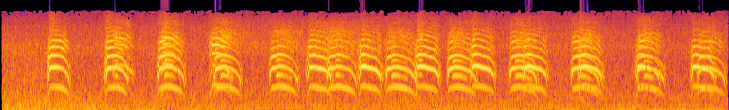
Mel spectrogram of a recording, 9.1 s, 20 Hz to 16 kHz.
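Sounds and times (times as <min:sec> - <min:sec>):
pair of laughing gulls: 0:00.6 - 0:09.1.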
